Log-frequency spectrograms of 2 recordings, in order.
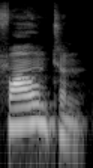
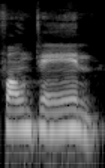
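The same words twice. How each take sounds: First: फाउंटेन as FOUN-tn, stress on the first syllable; corrected pronunciation. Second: फाउंटेन with a clear 'ten' at the end; common mispronunciation. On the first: Teacher applying the rule, फाउंटेन with reduced 'tn'. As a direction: drop the vowel between t and n in फाउंटेन. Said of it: "तो ये बनेगा". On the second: Teacher naming the usual form, फाउंटेन with full-vowel 'ten'. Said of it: "ए और आई है वो नहीं". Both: Shown as a demonstration.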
